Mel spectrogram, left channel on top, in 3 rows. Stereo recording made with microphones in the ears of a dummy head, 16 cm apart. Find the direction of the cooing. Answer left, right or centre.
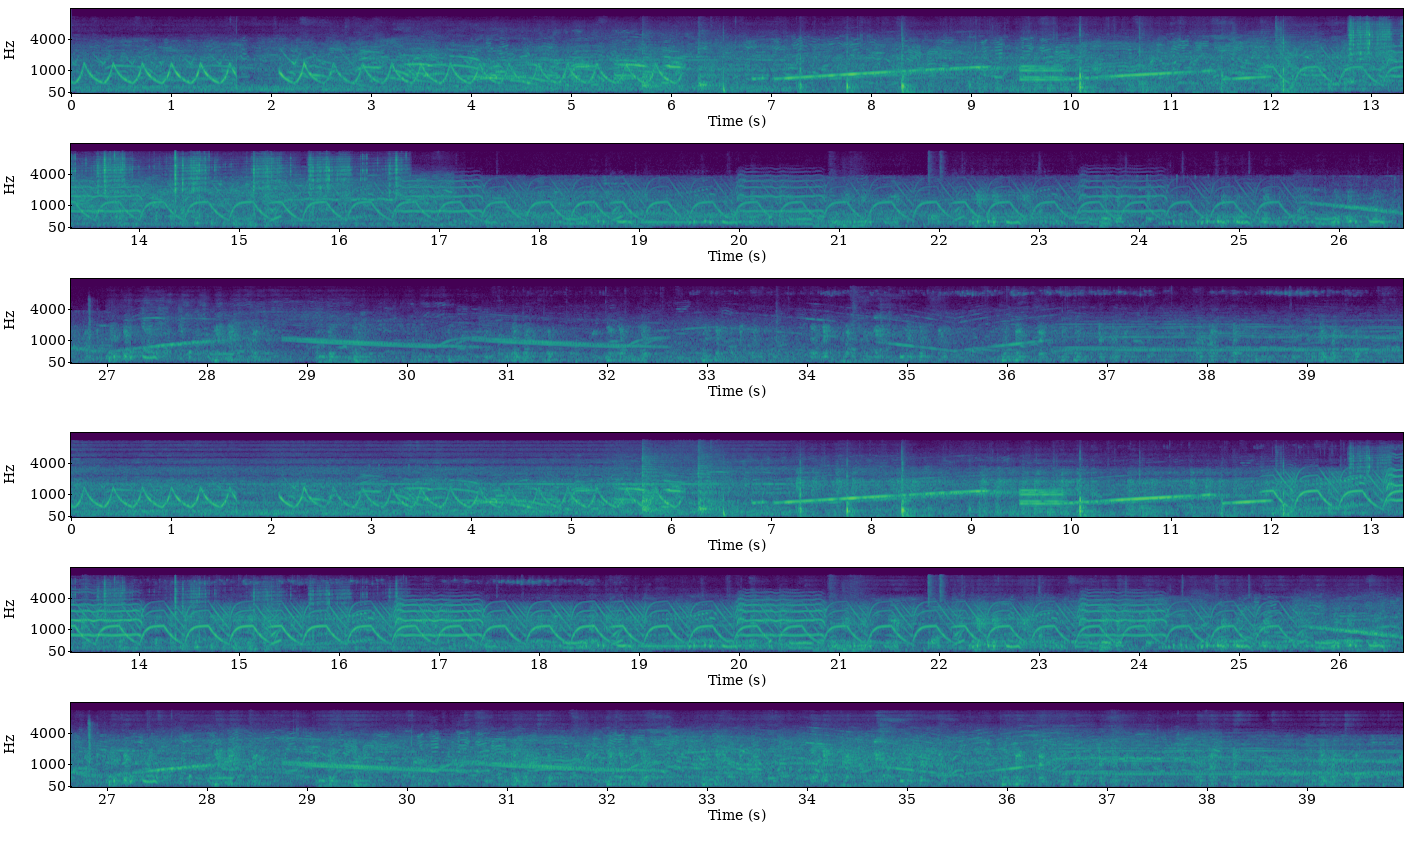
right.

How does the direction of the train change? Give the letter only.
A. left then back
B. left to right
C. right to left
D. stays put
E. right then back
D.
